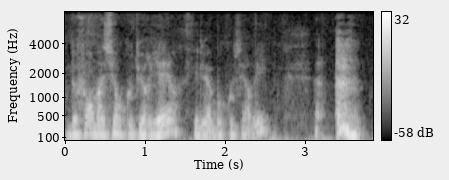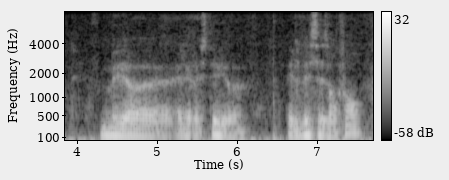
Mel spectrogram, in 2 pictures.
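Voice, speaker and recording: A man speaks at a medium pitch and a fairly slow pace, with long, frequent pauses. His tone is dark and mellow, somewhat breathy, with ordinary pitch variation. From Normandy, France (Caudebec-en-Caux). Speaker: retired chemist, oil industry. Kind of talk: oral history interview. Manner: hesitant, many fillers.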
